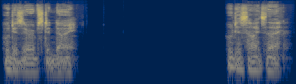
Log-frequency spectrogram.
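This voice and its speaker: A haunted, middle-aged vigilante, very husky and low, in a video game cutscene. He broods in terse, deliberate phrases, with a gravelly edge and a close, dry sound. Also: steady tone, no echo, full character voice. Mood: remorseful.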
